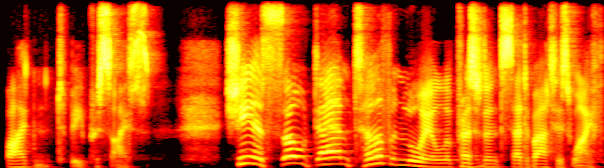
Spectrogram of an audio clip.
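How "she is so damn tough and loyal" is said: high, slow mock American accent; bad American accent. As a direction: quote it slowly in a hammed-up American accent. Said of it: "That's my worst American accent".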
